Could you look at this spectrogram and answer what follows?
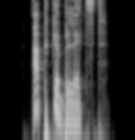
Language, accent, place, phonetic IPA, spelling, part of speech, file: German, Germany, Berlin, [ˈapɡəˌblɪt͡st], abgeblitzt, verb, De-abgeblitzt.ogg
- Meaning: past participle of abblitzen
